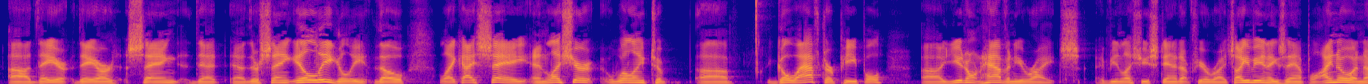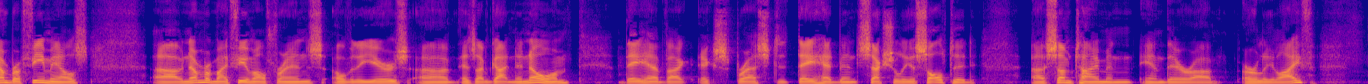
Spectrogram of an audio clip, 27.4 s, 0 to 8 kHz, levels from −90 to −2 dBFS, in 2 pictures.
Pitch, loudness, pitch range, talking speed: 135 Hz, -24 LUFS, 120-155 Hz, 185 wpm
